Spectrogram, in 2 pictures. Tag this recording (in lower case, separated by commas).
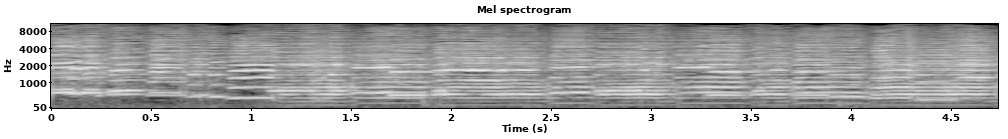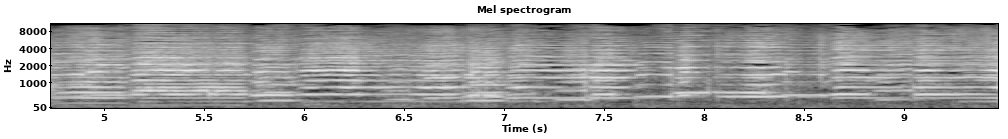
accordion, playing accordion, music, traditional music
